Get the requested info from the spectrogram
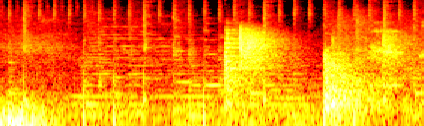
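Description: A snooker shot: the cue tip strikes the cue ball, then balls click together on the table, over faint background music. Two short swishing noises near the end are the loudest sounds.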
